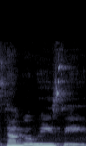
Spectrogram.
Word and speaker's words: tangawizi: So ginger is tangawizi in Swahili. It's like the words ginger. How you say it in Swahili is tangawizi.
